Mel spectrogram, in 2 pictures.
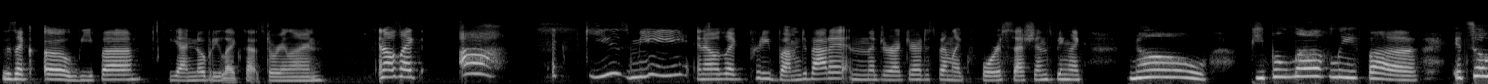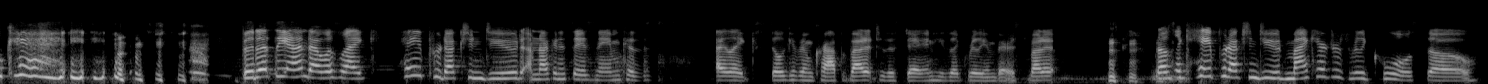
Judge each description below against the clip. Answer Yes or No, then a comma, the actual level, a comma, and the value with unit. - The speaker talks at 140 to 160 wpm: No, average, 185 wpm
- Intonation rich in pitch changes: Yes, wide, 8.0 semitones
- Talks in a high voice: Yes, very high, 250 Hz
